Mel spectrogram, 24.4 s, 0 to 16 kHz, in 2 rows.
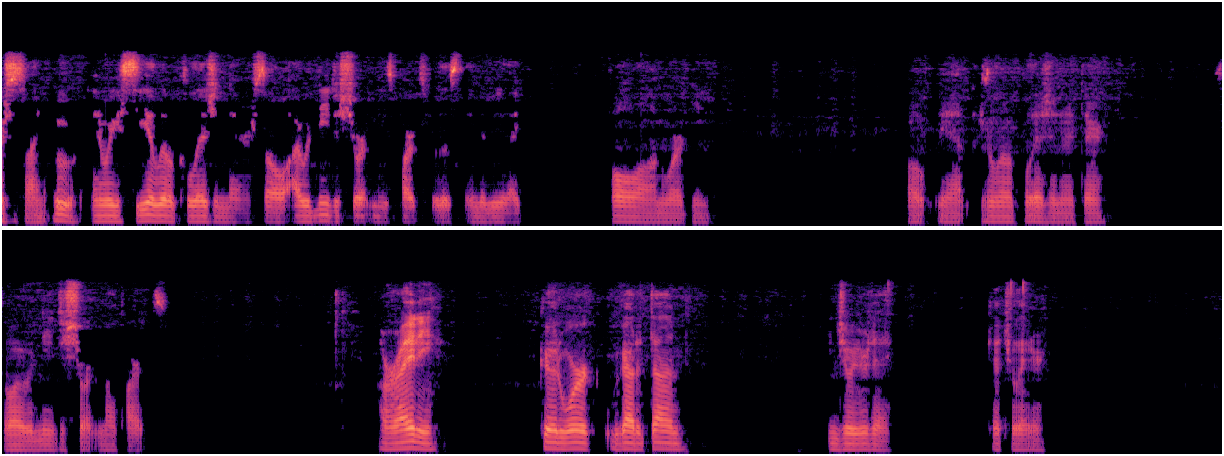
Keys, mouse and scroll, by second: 22.0 click.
